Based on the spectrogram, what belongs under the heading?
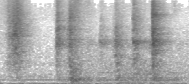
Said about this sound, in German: Ich habe meinen Stuhl mal weggeschoben.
